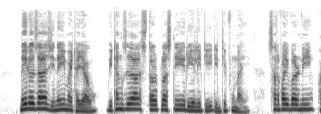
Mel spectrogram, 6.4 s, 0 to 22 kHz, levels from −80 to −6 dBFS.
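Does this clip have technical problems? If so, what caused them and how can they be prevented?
Yes. Throughout the speech, low-bitrate codec artefacts persist. This is likely low-bitrate audio saved at a high bitrate, which the extra file size cannot repair. Encode from the original uncompressed source instead.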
